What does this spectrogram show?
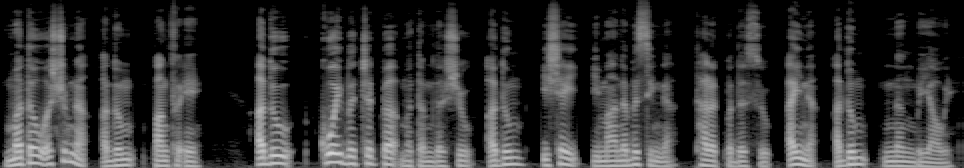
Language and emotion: Manipuri, neutral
